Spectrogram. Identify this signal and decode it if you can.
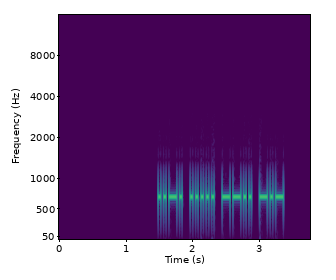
Morse code, heard as a keyed tone, about 32 wpm, 700 Hz. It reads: F5ZK
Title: DXCC-100 Call Signs - 4 Characters - Repeated 2x - 30wpm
